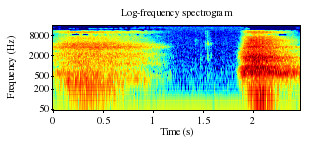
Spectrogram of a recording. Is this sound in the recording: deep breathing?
yes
